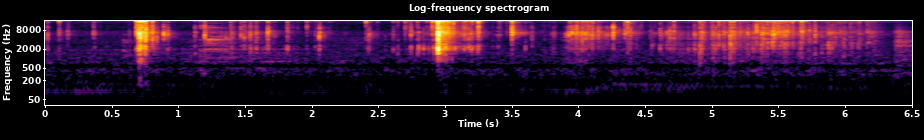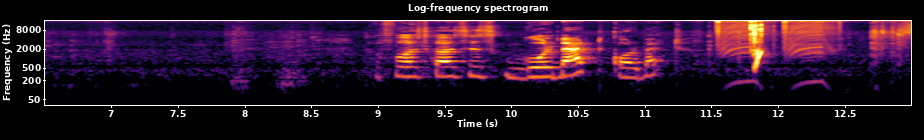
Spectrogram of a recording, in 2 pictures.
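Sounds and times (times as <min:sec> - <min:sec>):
wrapper tearing open: 0:00.7 - 0:06.2
wrapper crinkling: 0:00.7 - 0:06.3.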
